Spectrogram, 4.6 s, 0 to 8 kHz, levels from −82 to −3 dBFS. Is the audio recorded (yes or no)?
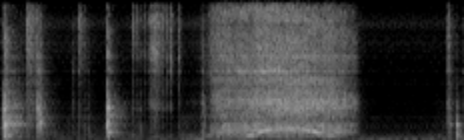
no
